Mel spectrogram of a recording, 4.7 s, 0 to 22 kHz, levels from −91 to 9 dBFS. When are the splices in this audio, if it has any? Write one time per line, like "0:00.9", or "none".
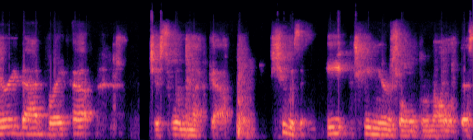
none

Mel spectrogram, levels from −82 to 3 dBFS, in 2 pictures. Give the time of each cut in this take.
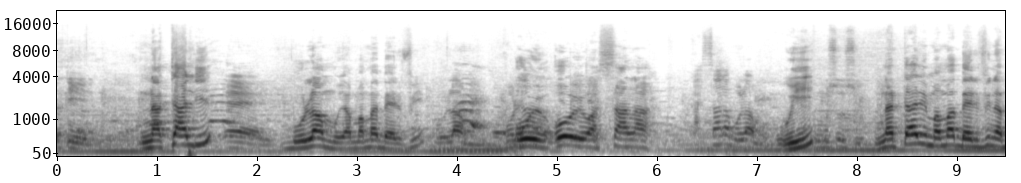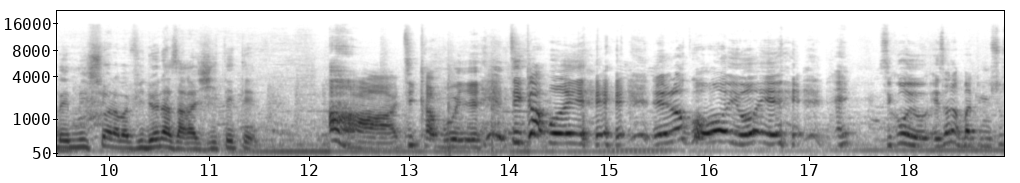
0:07.6

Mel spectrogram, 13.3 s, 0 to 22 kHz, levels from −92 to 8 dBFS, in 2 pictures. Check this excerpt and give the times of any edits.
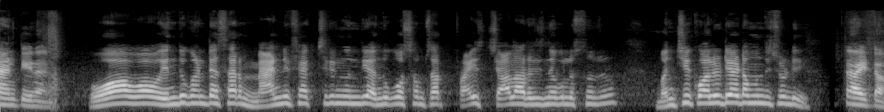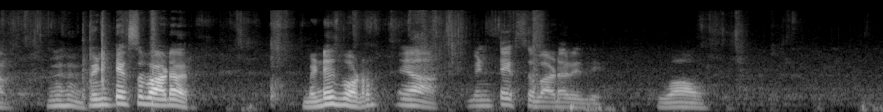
none

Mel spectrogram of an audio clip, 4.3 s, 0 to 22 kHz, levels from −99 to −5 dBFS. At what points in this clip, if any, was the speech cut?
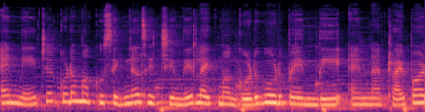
none

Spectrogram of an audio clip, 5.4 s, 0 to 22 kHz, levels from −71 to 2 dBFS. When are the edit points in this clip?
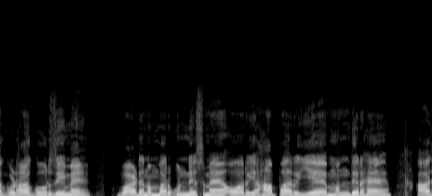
none

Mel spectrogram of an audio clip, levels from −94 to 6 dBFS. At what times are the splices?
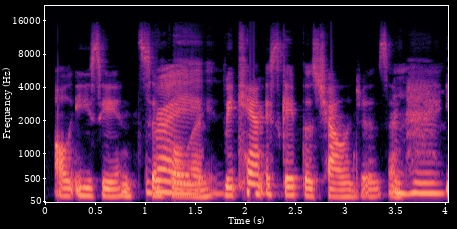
0:01.8

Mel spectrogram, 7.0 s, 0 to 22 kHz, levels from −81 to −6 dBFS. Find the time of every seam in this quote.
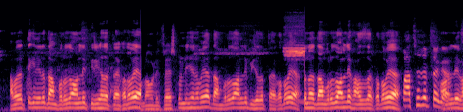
0:02.1
0:04.6

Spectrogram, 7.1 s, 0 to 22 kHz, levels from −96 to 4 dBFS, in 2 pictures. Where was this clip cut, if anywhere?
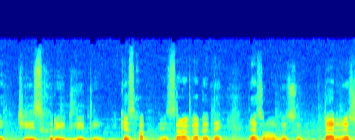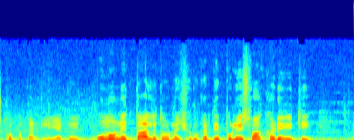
0:01.2
0:04.5

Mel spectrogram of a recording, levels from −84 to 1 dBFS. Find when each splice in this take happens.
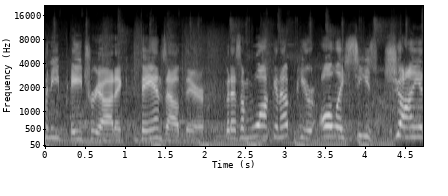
0:01.1

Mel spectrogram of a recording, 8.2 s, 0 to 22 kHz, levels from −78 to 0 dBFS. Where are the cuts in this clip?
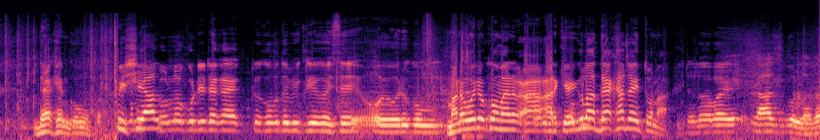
0:01.1
0:06.8

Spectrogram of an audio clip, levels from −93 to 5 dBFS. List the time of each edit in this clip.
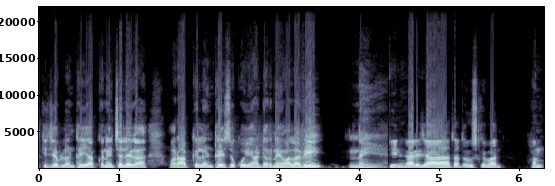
0:04.3

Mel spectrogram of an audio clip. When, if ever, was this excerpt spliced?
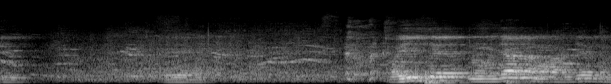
none

